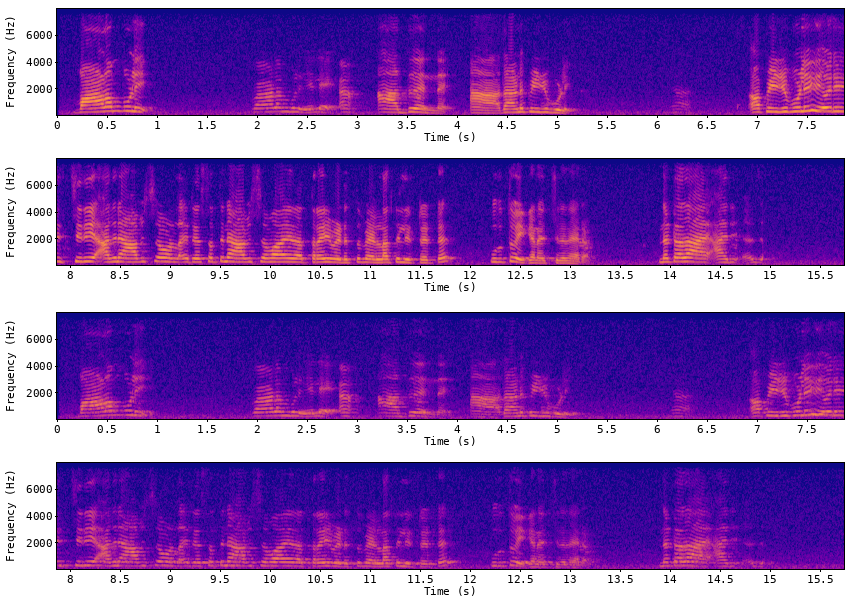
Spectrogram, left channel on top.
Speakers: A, on the left; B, in the centre.
A: വാളംപുളി
B: വാളംപുളി അല്ലേ
A: ആ അതെന്നെ ആ അതാണ് പിഴുപുളി
B: ആ ആ
A: ആ പിഴുപുളി ഒരു ഇച്ചിരി അതിനാവിശ്യുള്ള രസത്തിന് ആവിശ്യമായ അത്രയും എടുത്ത് വെള്ളത്തിൽ ഇട്ട്
B: ഉ <inaudible>
A: കുദുത്ത് വെയ്ക്കണം ഇച്ചിരി നേരം ന്നട്ട് അത് അ
B: ആ
A: അ രി <unintelligible>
